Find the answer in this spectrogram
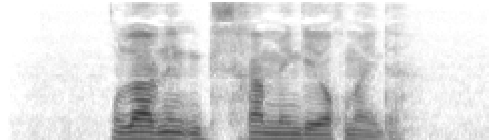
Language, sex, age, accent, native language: Uzbek, male, 19-29, Farg'ona, Uzbek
